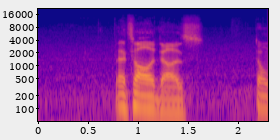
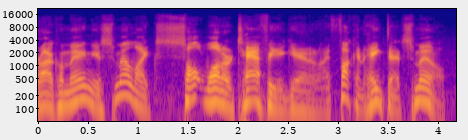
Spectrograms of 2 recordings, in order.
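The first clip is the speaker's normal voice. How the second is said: ordinary talk, nothing marked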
